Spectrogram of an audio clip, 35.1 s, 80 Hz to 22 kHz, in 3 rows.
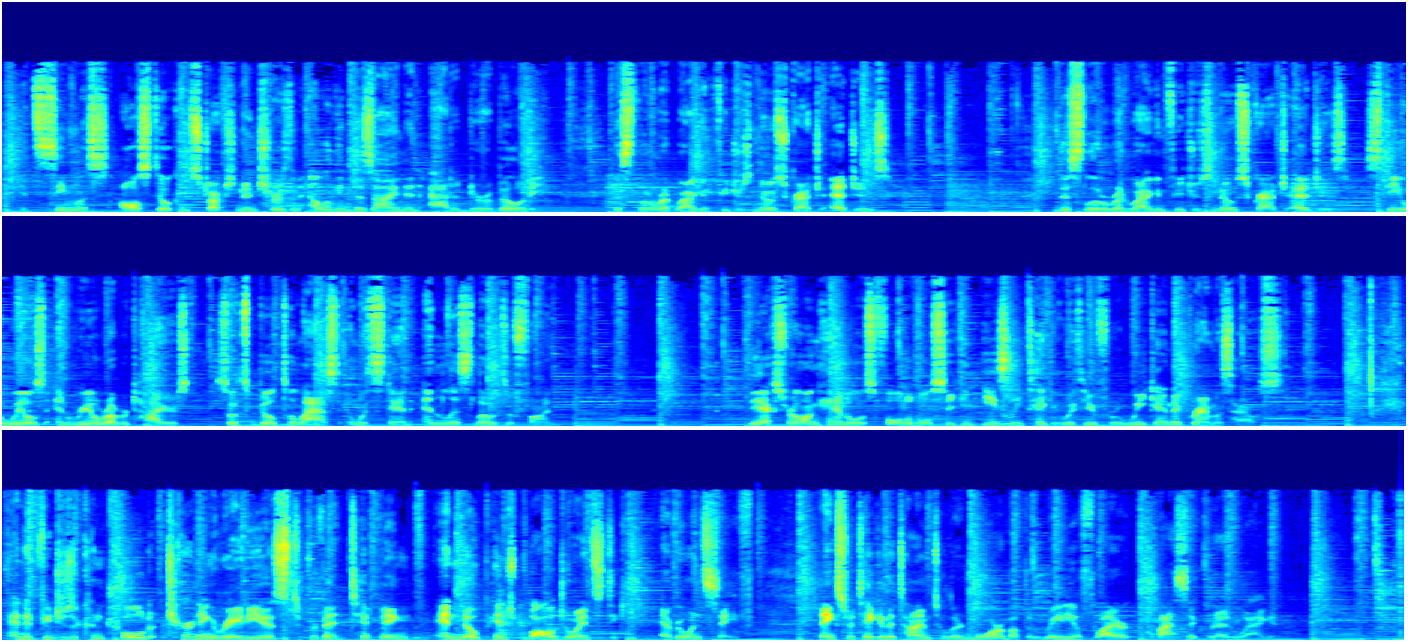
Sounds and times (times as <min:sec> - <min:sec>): Speech: 0:00.0 - 0:07.4, 0:08.8 - 0:16.4, 0:18.0 - 0:22.4, 0:23.4 - 0:34.1
Music: 0:00.0 - 0:35.0.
